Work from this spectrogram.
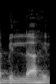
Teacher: لفظ اللہ کی لام کو باریک پڑھیں گے، اس سے پہلے زیر ہے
